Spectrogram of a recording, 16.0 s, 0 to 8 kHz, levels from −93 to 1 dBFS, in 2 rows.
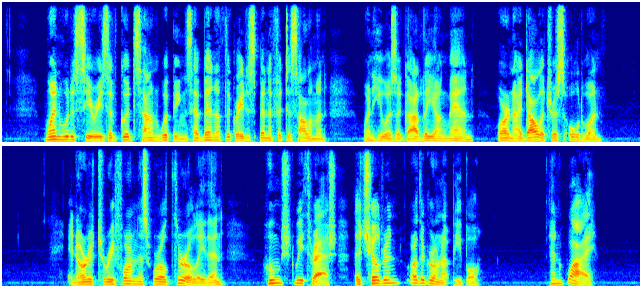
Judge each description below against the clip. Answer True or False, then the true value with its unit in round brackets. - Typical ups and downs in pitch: False (6.0 semitones)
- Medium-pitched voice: False (130 Hz)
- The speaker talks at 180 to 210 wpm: True (185 wpm)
